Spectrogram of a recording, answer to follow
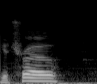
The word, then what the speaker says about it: Getreu: The Army said Gatro. Um I think they pronounce it Gatru though.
